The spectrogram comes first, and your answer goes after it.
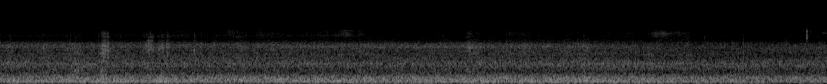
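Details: Samsung Virus Doctor air conditioner indoor unit after a sponge was fitted to stop its vibration: a steady, even rush of fan air with no rattle or buzz.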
